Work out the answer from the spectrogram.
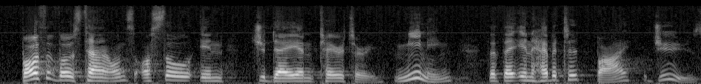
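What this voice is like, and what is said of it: Afrikaans-accented English. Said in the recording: “this is probably my Afrikaans accent”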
